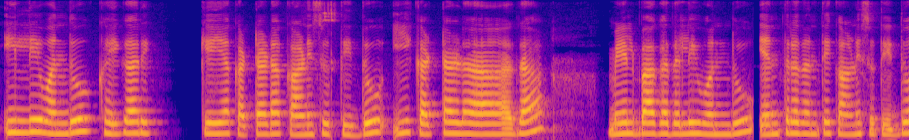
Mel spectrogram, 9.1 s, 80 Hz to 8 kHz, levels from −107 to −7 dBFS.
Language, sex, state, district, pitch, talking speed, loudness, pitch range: Kannada, female, Karnataka, Chamarajanagar, 225 Hz, 80 wpm, -26 LUFS, 215-235 Hz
